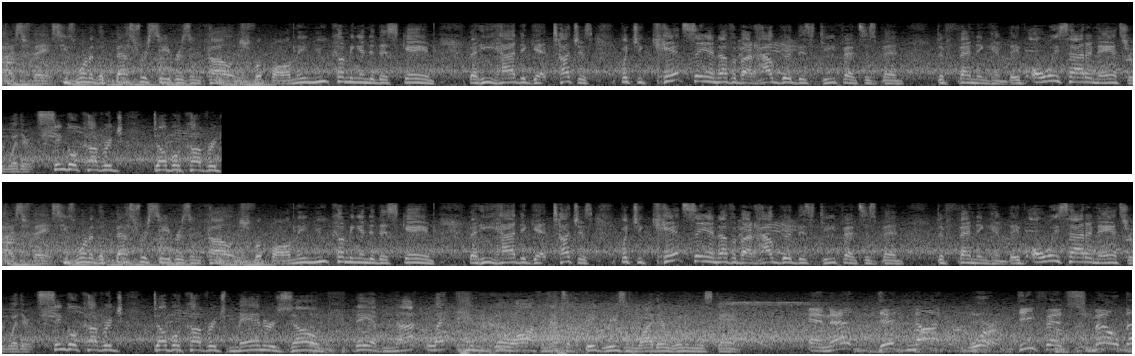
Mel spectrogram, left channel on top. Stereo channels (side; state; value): left; drops out; at 13.5 s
